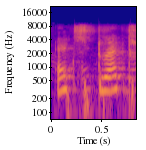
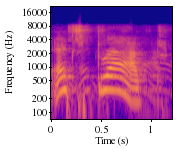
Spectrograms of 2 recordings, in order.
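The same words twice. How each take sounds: First: The stress is on the first syllable. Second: The stress is on the second syllable. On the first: The speaker calls it wrong. "Extract नहीं" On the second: The speaker calls it right. "Tract पे आपको जोर देना है"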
